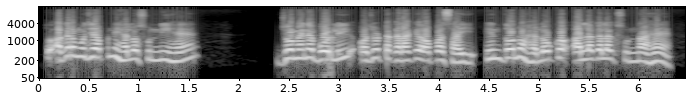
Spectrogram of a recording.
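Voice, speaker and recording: A man's voice: high voice, darkish tone, no echo, low-quality recording. A man teaching a physics lesson, explaining step by step and asking his students questions. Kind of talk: classroom physics lecture.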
